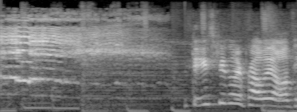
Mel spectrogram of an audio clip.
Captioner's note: baby crying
